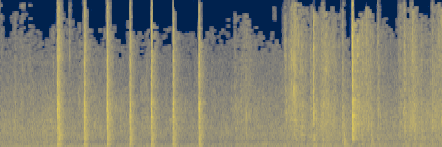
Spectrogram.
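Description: Metal tongs tapping crisp battered fried pieces in a stainless-steel tray: a quick run of sharp taps, about four a second, then a few scattered clicks about three seconds in as pieces are shifted. The crackly taps show how very crispy the fresh-fried coating is.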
